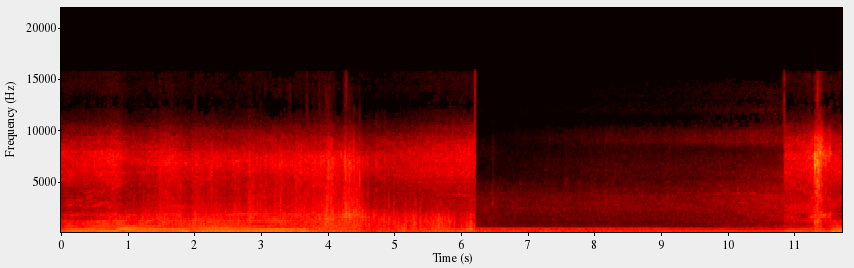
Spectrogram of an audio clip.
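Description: A motorcycle engine revving and pulling through rising and falling gears while riding, loud and close, then settling into a steady lower drone with wind rush.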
